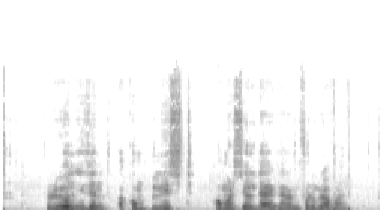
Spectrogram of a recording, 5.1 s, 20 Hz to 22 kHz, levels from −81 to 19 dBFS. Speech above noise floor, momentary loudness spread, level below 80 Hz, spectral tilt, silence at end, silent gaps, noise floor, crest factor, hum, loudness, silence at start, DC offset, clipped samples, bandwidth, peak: 34 dB; 17 LU; -50 dBFS; -6 dB/octave; 0.4 s; none; -58 dBFS; 20 dB; none; -26 LUFS; 0.6 s; under 0.1%; under 0.1%; 14.5 kHz; -6 dBFS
